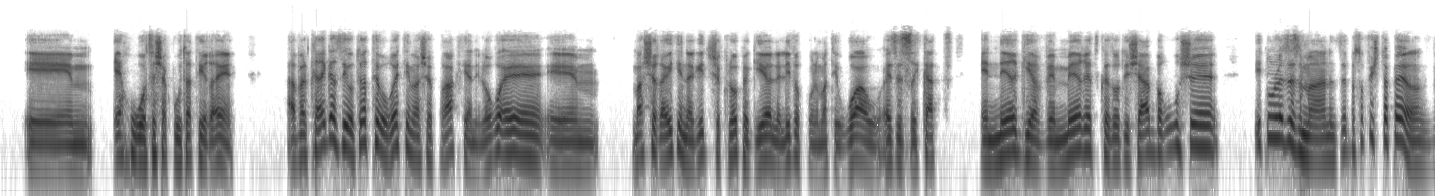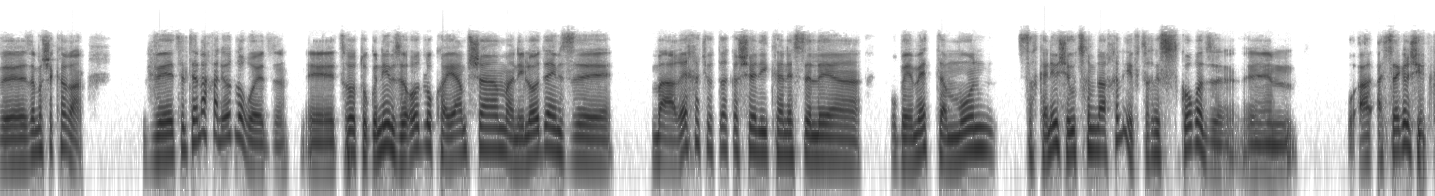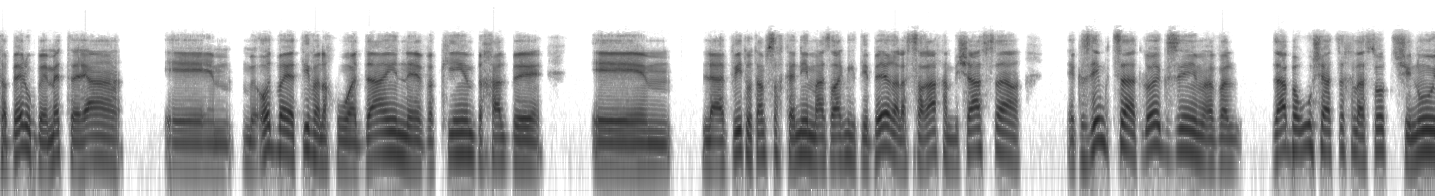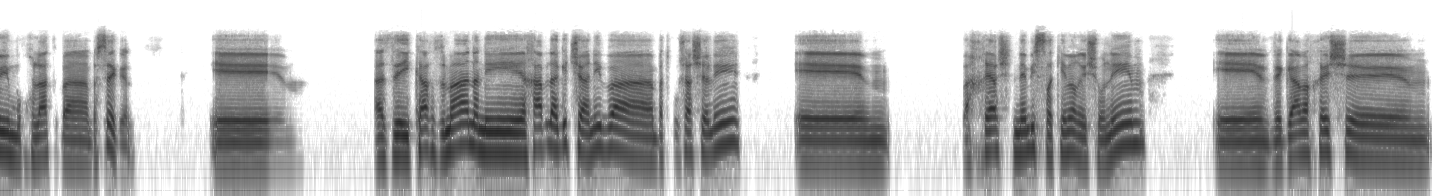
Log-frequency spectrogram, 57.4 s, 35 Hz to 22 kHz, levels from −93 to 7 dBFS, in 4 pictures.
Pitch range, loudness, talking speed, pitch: 110-155 Hz, -16 LUFS, 130 wpm, 130 Hz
